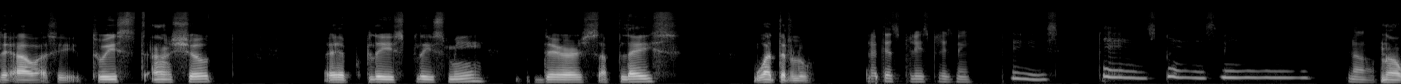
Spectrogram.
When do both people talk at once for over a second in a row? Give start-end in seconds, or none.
none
